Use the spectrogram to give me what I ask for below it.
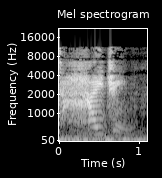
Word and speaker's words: hygiene: And the pronunciation may be a little bit difficult, but it's hygiene.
